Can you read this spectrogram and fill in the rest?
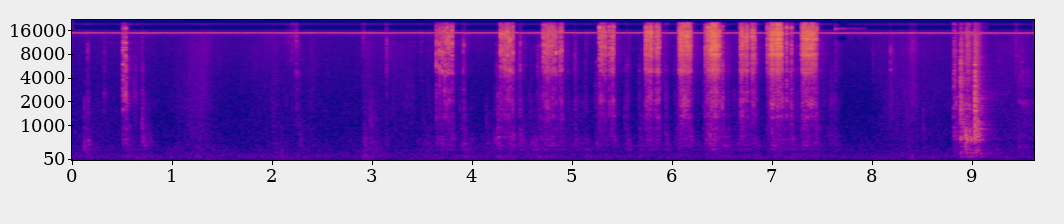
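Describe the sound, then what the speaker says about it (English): A socket ratchet works the group restrictor loose on a Sanremo espresso machine, giving a run of close, rapid clicking bursts in a steady rhythm after some quieter handling noises, with no talking. "Number 7 socket set to remove the restrictor."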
